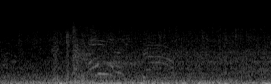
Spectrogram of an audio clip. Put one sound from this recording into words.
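A car crashes into another car with a thud.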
